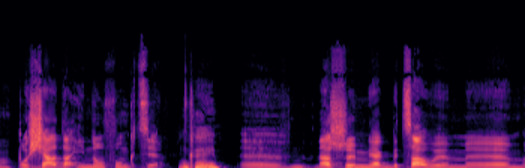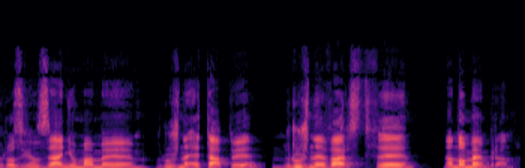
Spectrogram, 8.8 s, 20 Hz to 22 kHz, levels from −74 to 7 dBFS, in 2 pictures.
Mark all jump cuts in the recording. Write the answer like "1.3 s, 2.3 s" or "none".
1.4 s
